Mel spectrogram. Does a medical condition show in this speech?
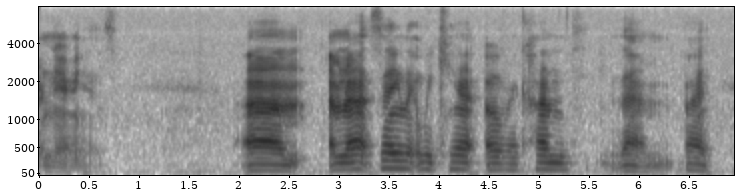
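Yes: cerebral palsy.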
